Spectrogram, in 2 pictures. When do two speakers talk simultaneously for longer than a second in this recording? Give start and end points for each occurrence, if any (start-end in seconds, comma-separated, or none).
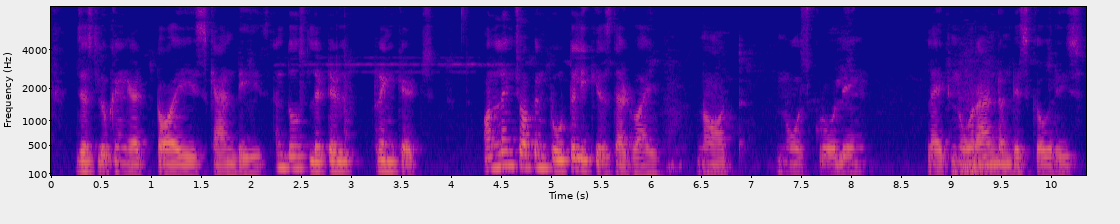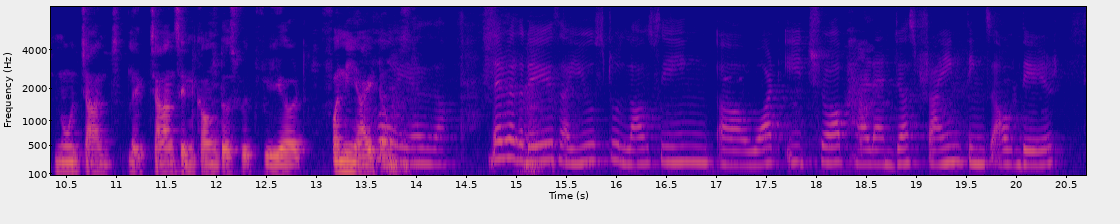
none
